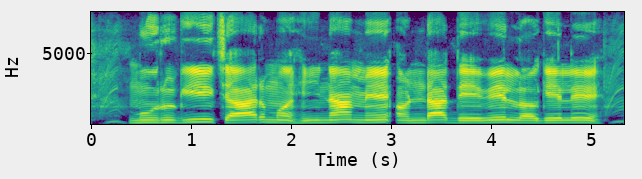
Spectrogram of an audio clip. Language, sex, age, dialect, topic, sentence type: Bhojpuri, male, 18-24, Western, agriculture, statement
